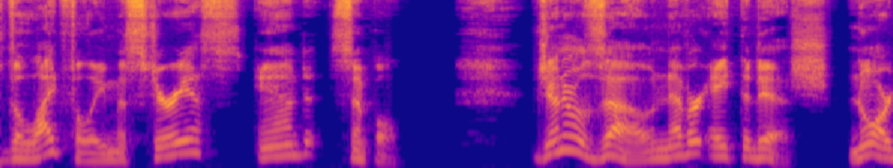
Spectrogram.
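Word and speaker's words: Zuo: t sound the general's real surname was actually zou which is pronounced z-u-o rather than the so that we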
